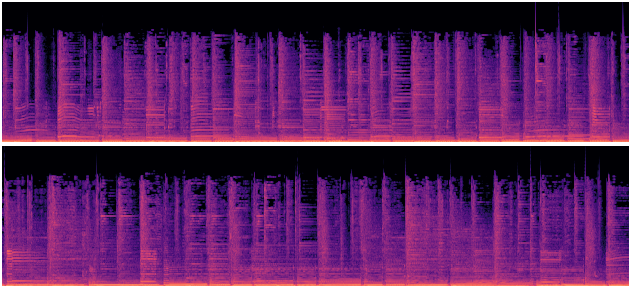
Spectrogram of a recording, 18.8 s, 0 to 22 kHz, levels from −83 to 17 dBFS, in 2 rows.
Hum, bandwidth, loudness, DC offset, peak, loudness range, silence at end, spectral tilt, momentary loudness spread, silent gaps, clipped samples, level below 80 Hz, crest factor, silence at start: none; 18 kHz; -14 LUFS; under 0.1%; 0 dBFS; 1 LU; 0 s; -6.5 dB/octave; 3 LU; none; under 0.1%; -18 dBFS; 12 dB; 0 s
